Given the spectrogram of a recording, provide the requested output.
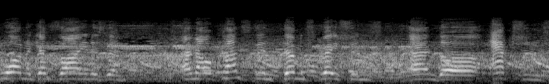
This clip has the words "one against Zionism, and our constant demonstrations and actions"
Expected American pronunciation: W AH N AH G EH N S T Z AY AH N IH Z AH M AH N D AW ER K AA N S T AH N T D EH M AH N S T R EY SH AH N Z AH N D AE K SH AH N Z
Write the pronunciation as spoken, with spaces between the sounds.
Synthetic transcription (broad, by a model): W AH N AH G EH N S T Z AY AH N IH Z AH M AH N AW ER K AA N S T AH N D EH M AH N S T R EY SH AH N Z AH N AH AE K SH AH N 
